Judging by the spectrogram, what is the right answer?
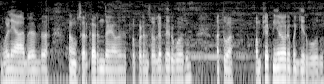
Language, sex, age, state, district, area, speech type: Kannada, male, 30-45, Karnataka, Koppal, rural, spontaneous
